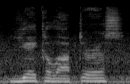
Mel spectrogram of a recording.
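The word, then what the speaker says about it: Jaekelopterus: largest one I believe it starts with the Y sound it's spelled j-a-e so I believe it's yakalopterus uh and those can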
